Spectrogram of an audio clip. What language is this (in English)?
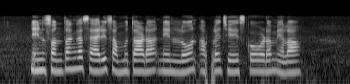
Telugu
